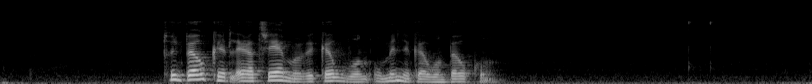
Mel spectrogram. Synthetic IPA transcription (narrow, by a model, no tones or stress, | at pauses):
t̪ʰʊjnbœwkɪt̪l̩ɛːɹat̪ʰɾeːmʊɹʋiːɡœwʋʊnɔ̰ːmɪnːɪɡœwʊnbœwkʊ̰m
